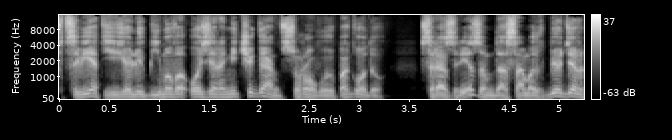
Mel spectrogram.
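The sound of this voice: The background is quiet as someone reads in an unforced voice with ordinary pitch variation.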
